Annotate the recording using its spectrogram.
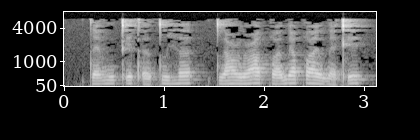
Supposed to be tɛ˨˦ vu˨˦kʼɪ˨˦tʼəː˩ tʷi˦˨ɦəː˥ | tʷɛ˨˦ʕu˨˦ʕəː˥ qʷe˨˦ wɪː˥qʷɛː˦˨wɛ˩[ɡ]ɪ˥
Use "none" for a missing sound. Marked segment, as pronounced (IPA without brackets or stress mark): kʼ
